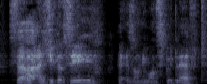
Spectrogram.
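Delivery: badly faked French, giving out by the end; shaky attempt at French accent. Waiter shows diner the tank, faltering French accent. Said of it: "I can't do a French accent".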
